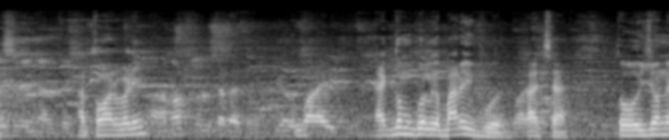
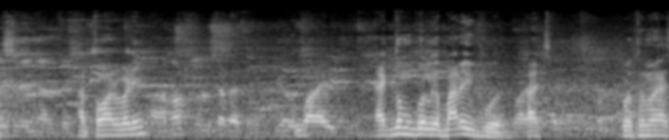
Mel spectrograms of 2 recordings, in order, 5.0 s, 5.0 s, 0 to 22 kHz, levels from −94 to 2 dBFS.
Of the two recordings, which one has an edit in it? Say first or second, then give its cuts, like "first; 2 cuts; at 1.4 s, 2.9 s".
second; 1 cut; at 4.1 s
